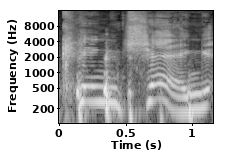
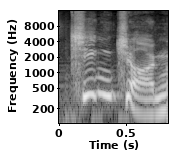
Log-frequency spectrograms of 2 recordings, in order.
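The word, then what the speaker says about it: 青城: I could say like King Cheng and act like I don't know how to pronounce Mandarin at all, but I know that it's Qingcheng. Like, that's how that's pronounced.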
